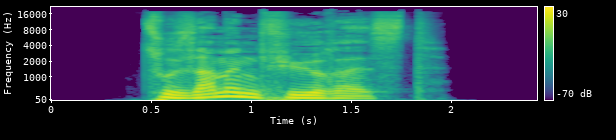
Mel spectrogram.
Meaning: second-person singular dependent subjunctive I of zusammenführen
- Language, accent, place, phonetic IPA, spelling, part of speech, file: German, Germany, Berlin, [t͡suˈzamənˌfyːʁəst], zusammenführest, verb, De-zusammenführest.ogg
